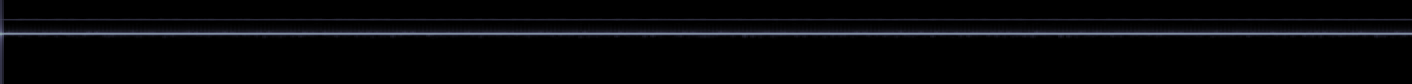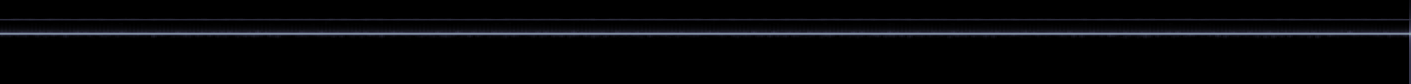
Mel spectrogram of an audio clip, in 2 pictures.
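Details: Sound-effect simulation of tinnitus: a steady, unbroken high-pitched ringing tone.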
